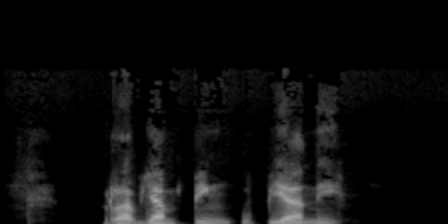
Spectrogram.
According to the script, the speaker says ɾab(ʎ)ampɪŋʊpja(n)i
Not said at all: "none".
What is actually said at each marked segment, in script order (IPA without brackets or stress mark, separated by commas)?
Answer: j, n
